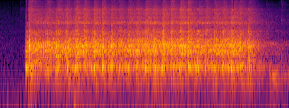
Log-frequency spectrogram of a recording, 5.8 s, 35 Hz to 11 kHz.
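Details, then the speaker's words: Unknown donor engine in a 1929 Ford Model A doodlebug, after new points and condenser gave spark: about four seconds of steady cranking at roughly three beats a second, never catching, no carburetor fitted so no fuel; no start. "Well, now that we got spark, there's something else that's missing. Guess we need a carburetor."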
